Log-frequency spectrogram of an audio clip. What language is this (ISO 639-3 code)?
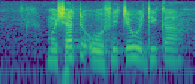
nso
